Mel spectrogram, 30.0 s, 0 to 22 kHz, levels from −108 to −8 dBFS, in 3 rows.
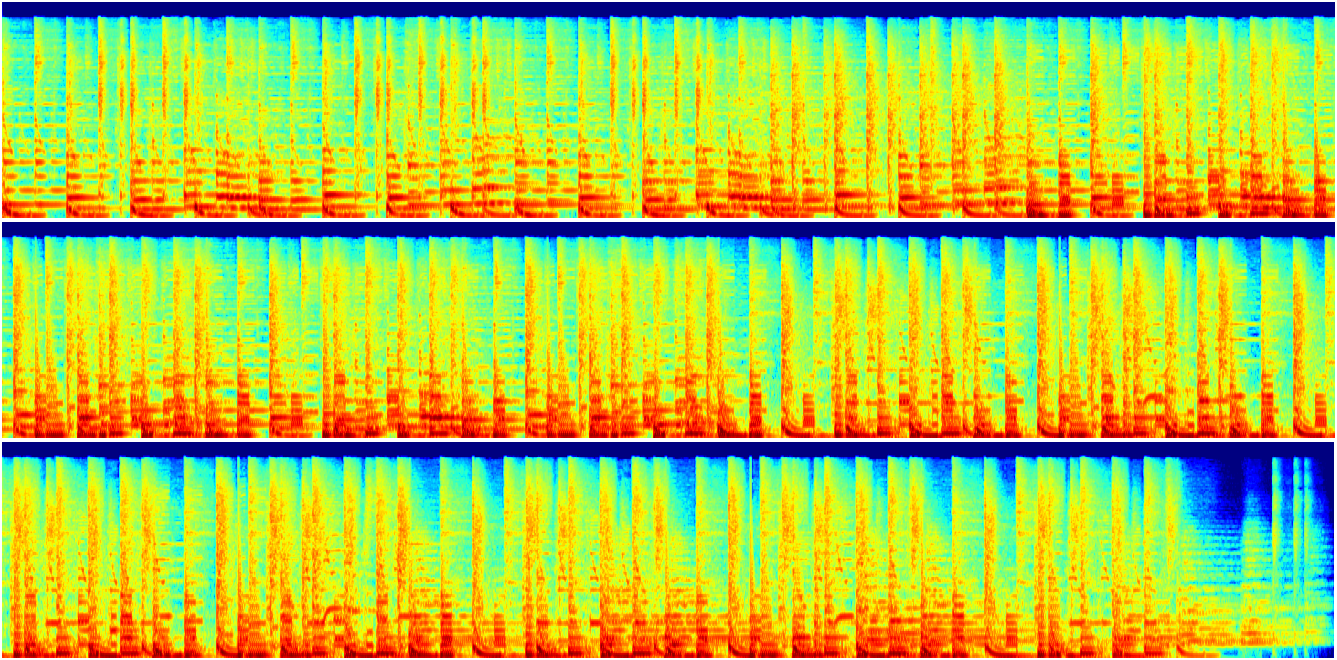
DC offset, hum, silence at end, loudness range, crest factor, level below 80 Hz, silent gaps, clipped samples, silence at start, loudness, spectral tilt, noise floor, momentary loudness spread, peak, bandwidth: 0.2%; none; 0.2 s; 3 LU; 14 dB; -18 dBFS; none; under 0.1%; 0 s; -15 LUFS; -5 dB/octave; -37 dBFS; 5 LU; 0 dBFS; 16.5 kHz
